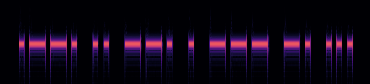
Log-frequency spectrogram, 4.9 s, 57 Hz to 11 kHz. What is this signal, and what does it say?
Morse code, heard as a keyed tone, about 17 wpm, 700 Hz. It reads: PIGEONS
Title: Pangram Challenge v2 - 17wpm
